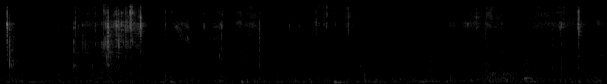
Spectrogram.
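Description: Sheet of origami paper being folded in half lengthwise and creased, giving soft crinkling, rustling and brushing sounds, faint and close, with small bursts and no talk.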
